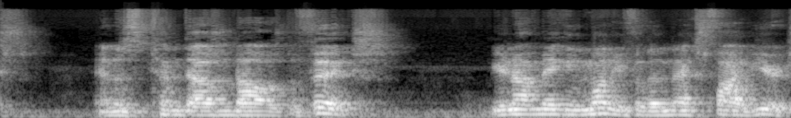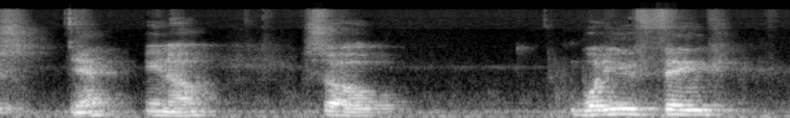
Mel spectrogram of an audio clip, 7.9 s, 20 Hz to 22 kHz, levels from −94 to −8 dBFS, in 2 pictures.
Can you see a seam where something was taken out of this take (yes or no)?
yes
